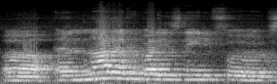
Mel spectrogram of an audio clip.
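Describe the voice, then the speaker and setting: A woman's voice: a little high, normal speed, a little hiss or hum. Romanian woman panelist in an echoey hall. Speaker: conference panelist. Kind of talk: panel discussion. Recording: very echoey hall, distant mic, faint ambience.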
